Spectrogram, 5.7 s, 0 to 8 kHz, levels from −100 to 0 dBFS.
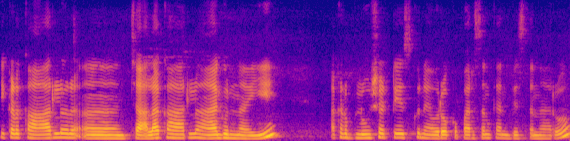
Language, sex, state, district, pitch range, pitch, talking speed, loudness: Telugu, female, Andhra Pradesh, Sri Satya Sai, 185-220 Hz, 200 Hz, 155 wpm, -19 LUFS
